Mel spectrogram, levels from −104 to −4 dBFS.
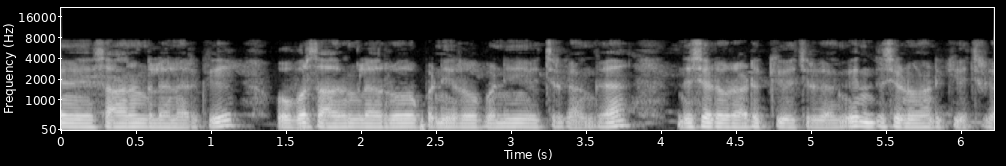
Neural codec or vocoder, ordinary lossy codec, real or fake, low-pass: none; none; real; 7.2 kHz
